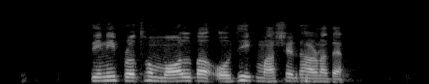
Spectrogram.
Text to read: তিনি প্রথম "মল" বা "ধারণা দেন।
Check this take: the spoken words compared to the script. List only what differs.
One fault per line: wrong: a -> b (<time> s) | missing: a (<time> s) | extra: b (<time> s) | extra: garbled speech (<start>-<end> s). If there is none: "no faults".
extra: অধিক মাসের (2.2 s)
